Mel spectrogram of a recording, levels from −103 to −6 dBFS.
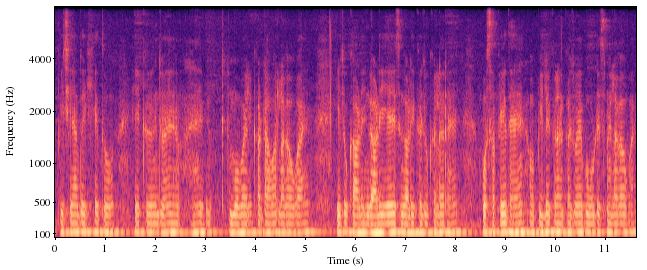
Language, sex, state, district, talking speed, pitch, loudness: Kumaoni, male, Uttarakhand, Uttarkashi, 205 wpm, 115 Hz, -18 LUFS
